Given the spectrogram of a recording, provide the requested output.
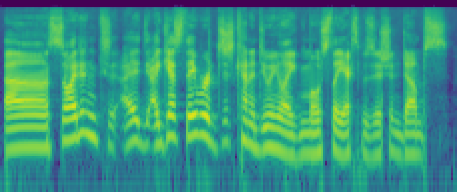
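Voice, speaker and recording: Male co-host, relaxed and wry, dry close sound, chatty episode review. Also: fairly high pitch, normal speed, no room sound. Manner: laid-back, wry, joking. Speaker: podcast co-host. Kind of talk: casual chat reviewing a TV episode.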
